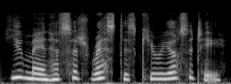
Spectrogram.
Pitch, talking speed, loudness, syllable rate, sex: 260 Hz, 155 wpm, -17 LUFS, 4.5 syllables/s, female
